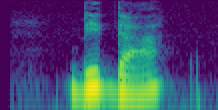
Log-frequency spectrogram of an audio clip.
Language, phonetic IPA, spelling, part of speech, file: Russian, [bʲɪˈda], беда, noun, Ru-беда.ogg
- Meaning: misfortune, trouble, disaster, mischief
